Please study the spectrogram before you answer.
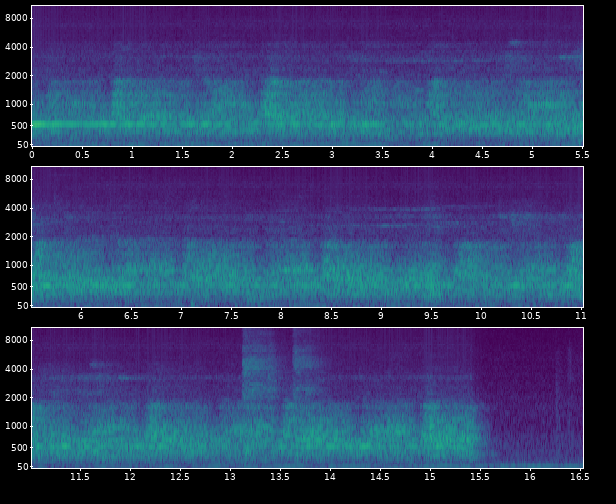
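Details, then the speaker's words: Child (girl) with acute breathlessness, breathing fast and regularly without a prolonged out-breath, unlike a wheezy child; tachypnoea in suspected pneumonia. "what would you say about this child she's breathing fast"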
